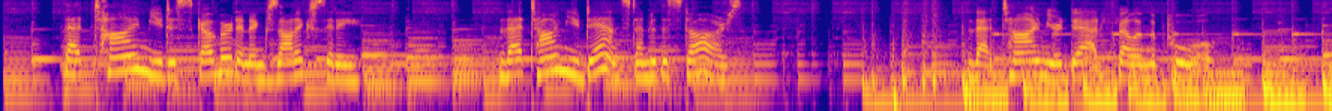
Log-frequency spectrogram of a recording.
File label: Commercials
